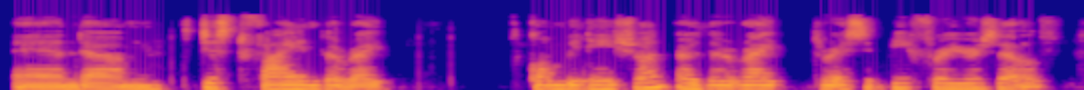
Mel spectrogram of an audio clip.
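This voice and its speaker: Low mellow-voiced woman doctor, calm advice, lots of ums and uhs. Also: creaky. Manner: measured, with many fillers and pauses. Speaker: neurologist guest. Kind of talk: advice in an interview.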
